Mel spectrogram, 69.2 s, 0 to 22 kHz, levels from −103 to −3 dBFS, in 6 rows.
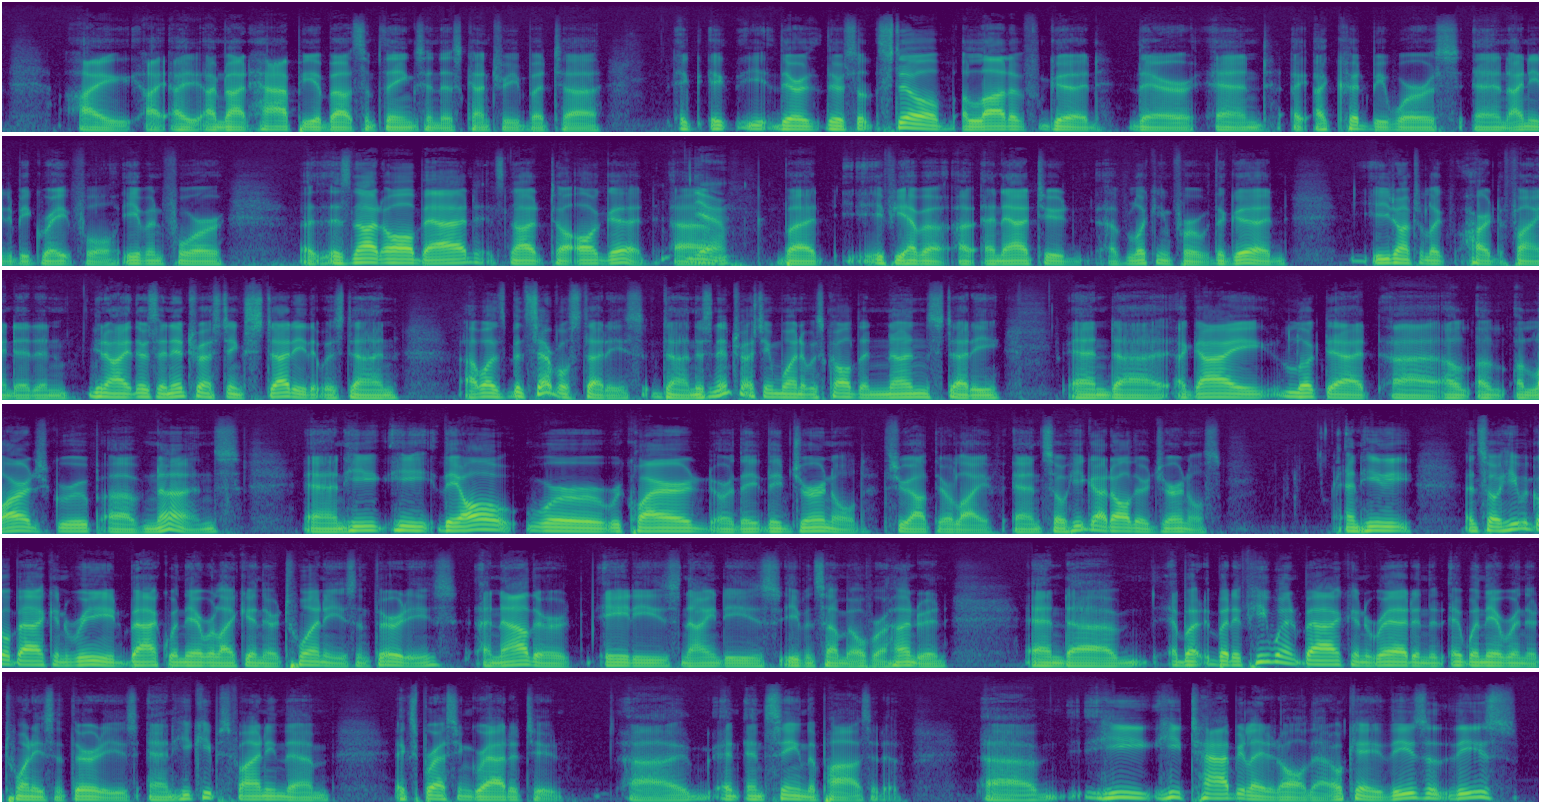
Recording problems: none

